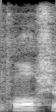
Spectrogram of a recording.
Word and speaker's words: Porsche: but yeah like say you should say it Porsche because that's the correct way to say it we just say Porsche over here but that's because we don't have any uh that's because we have a lot of um silent letters in our language that's all it is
